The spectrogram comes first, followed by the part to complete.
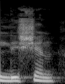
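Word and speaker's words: listen: The king जो राजा था, became हो गया, हैप्पी प्रसन्न, आफ्टर बाद में, एल आई एस टी एन इसे पढ़ते हैं लिशन, और आई एन जी इंग लिसनिंग, ये सुनकर, हिम यानी उसको सुनकर राजा बहुत खुश हो गया।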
